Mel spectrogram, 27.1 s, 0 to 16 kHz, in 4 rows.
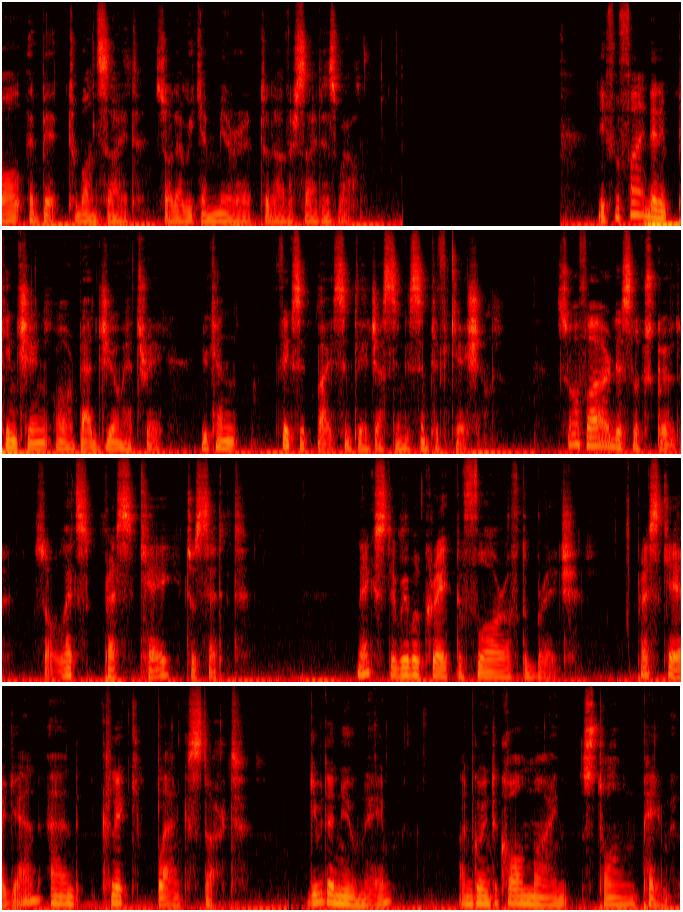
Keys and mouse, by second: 2.0-3.3 drag, 3.6 middle click, 4.6 middle click, 6.1 middle click, 6.8 middle click, 9.7-11.9 drag, 12.1 middle click, 14.9 k, 16.4 click, 16.5-17.0 middle drag, 17.6-18.7 middle drag, 19.9 k, 21.1-27.1 drag.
